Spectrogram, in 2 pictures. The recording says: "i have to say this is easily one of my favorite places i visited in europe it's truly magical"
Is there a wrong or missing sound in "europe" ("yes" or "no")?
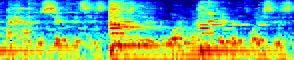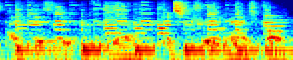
yes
